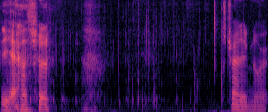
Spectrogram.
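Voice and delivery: hiccuping while talking. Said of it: "You got the hiccups now?".

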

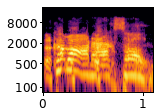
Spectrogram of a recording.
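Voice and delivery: put-on gargled-gravel, movie-tough voice. Doing an impression of Nick Nolte playing a gruff cop. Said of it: "That's how he sounds".

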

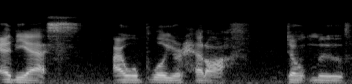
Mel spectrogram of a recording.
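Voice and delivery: low, slow, overdramatic theatrical voice, every word dragged. Host discussing the show's genre drops into a Mandalorian impression. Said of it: "that was my mandalorian impression".

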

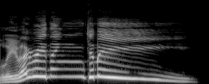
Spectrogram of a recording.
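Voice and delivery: very high, loud, sing-song swooping frog puppet voice, stretched. Retelling a cartoon where a character finds the president stuck, Kermit-like voice. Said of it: "I kind of sound like Kermit when I say it like that".

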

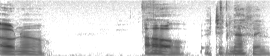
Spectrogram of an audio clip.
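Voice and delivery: mock stoic, unmoved deadpan, low and flat. Acting out someone's shocked reaction, imitating a stoic reaction. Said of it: "very just kinda stoic".

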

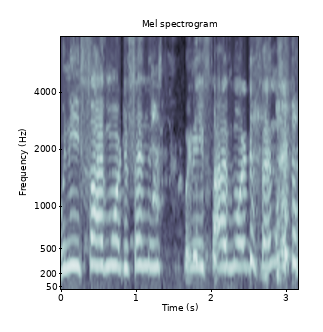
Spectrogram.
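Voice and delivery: put-on, very high, frightened holler. Retelling a defender yelling over to his coach, imitating a yell. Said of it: "yells at the coach".

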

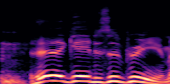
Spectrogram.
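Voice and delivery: high, put-on Hungarian accent that sounds Russian. Repeating a phrase for a co-host, in a mock Hungarian accent. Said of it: "I guess in Hungarian".

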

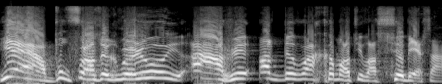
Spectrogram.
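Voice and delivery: put-on American accent. Speaker introduces characters helping with English, then speaks as the American: as the American character. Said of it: "l'Américain qui serait là".

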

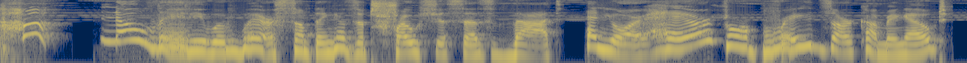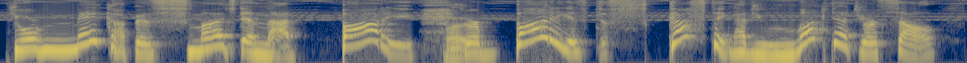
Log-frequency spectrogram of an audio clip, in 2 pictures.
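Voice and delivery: put-on contemptuous, scornful, haughty, sneering voice. Speaking to someone who claims to be lady of the house; haughty, sneering character voice.

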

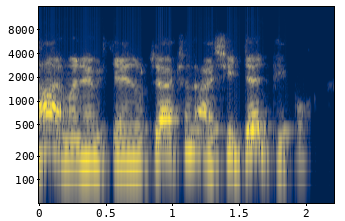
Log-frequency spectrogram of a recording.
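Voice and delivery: ordinary talk, nothing marked

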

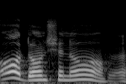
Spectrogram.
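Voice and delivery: put-on Spanglish accent. Retelling how they answer a telemarketer: put-on Spanglish accent. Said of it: "And then you go to some kind of Spanglish?".

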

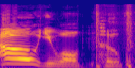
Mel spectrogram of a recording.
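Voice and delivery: brash, shrill, very loud, drawn-out delivery. Describing how a film's characters speak: loud shrill Martha imitation. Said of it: "very loud, very brash, very, uh, shrill".

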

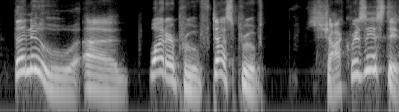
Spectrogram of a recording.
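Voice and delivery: mock old commercial announcer voice, swooping and sing-song. Describing sampling old watch ads: sing-songy Timex ad copy voice. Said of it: "all that sing-songy kind of, like, ad copy voice".

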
